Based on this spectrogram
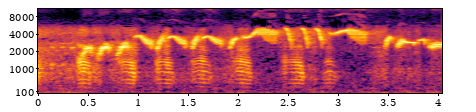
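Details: Rain-time song of a Chinese hwamei: rich, slightly rough whistled notes bending up and down in quick succession, ending with higher clear whistles.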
